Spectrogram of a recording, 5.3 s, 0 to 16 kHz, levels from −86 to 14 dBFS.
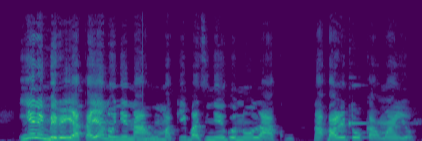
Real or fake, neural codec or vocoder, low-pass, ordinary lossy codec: real; none; 14.4 kHz; none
